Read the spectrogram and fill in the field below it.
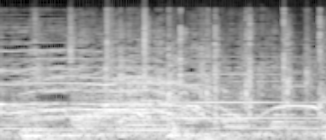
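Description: A packed cabin of passengers cheers and applauds, many voices whooping and shouting together over scattered clapping, loud and sustained throughout without a pause.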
